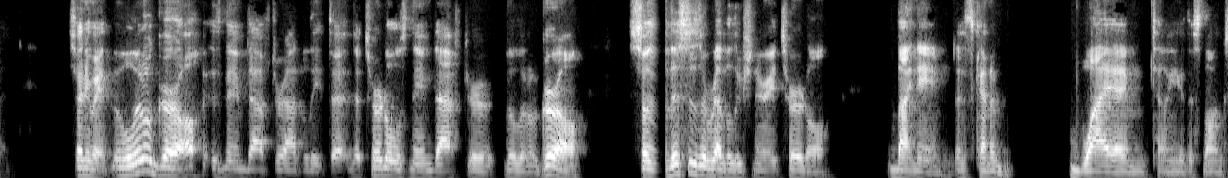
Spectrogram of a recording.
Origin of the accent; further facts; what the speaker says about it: United States; I'm an American man with a lot of education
